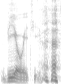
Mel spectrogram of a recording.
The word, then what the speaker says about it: Voat: VOAT. Oh, Well, I still have not heard of that. it's pronounced coat.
